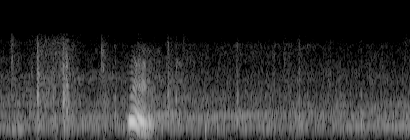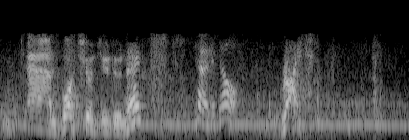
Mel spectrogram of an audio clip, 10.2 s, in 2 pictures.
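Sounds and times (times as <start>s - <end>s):
photocopier starting up and making a copy: 0.0s - 10.2s
speech: 1.6s - 2.0s, 5.5s - 9.2s.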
